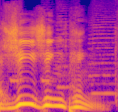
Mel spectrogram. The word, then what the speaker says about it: Xi Jinping: Xi Jinping is how you pronounce it.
